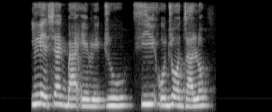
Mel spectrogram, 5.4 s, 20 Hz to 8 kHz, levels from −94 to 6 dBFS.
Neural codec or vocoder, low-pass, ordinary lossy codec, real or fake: codec, 16 kHz, 4 kbps, FunCodec, trained on Chinese and English, 50 frames a second; 7.2 kHz; none; fake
